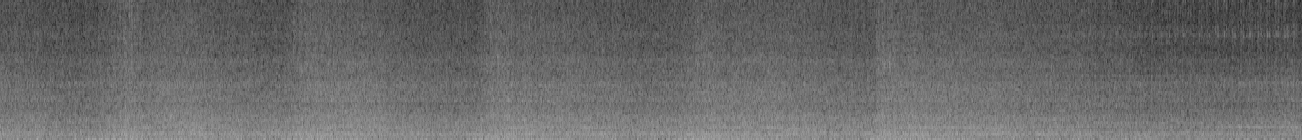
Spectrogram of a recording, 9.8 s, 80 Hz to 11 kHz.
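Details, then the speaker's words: Husqvarna YTH22V46XLS yard tractor, Briggs & Stratton Endurance 22 hp V-twin, surging at idle, speed rising and falling every second and a half; winter-stored under a tarp; tune-up and fuel pump fix. "That is how it was surging. It's going high to low idle."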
